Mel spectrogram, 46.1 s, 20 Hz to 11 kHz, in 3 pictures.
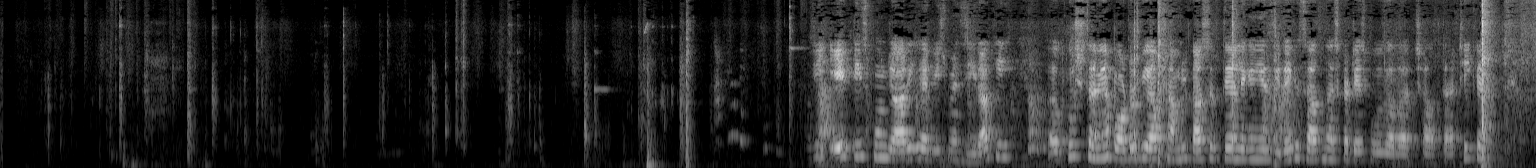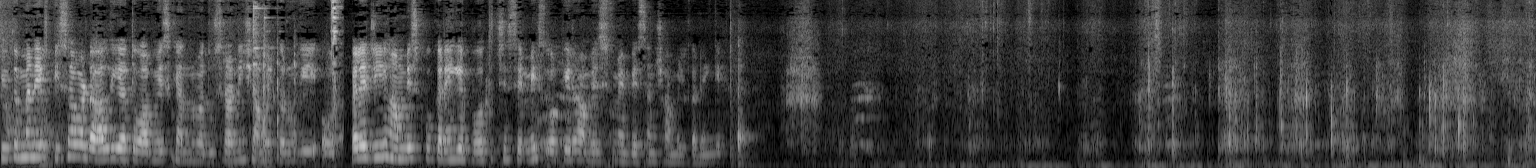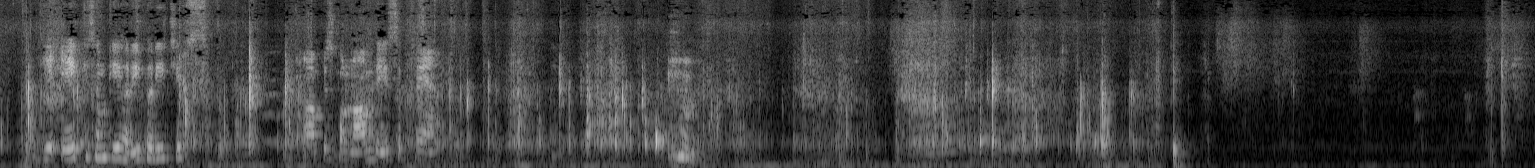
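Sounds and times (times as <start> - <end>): metal spoon knocking on jars: 17.7 - 18.8
potato pieces clacking in a bowl: 24.2 - 42.5.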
